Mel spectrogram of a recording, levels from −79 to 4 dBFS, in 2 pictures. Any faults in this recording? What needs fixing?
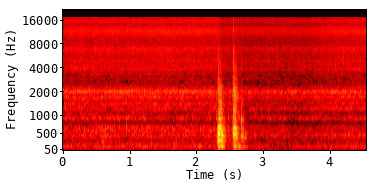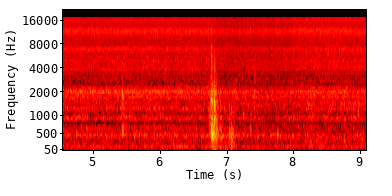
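Nothing to fix: no faults found anywhere in the audio, so no corrective action is needed.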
